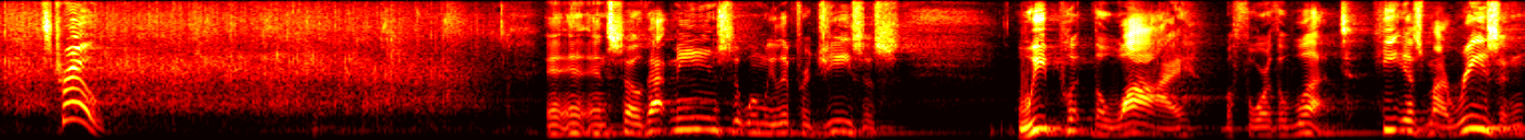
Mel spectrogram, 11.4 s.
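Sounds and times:
audience clapping: 0:00.0 - 0:03.8
speech: 0:00.3 - 0:01.0, 0:04.1 - 0:06.9, 0:07.6 - 0:11.4.

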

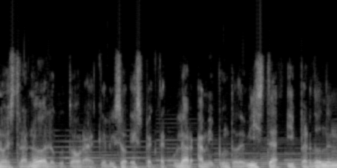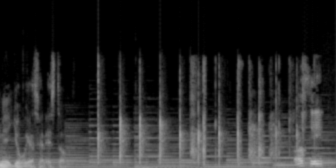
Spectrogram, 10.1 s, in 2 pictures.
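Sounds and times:
speech: 0:00.2 - 0:06.3, 0:09.6 - 0:10.0
hands clapping in applause: 0:06.5 - 0:09.8.

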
